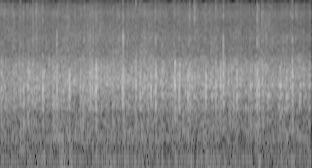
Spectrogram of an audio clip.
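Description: An audience applauds all of the speakers at an event, a steady, dense wash of many hands clapping at a fairly even level for a few seconds, with no clear voices over it.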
